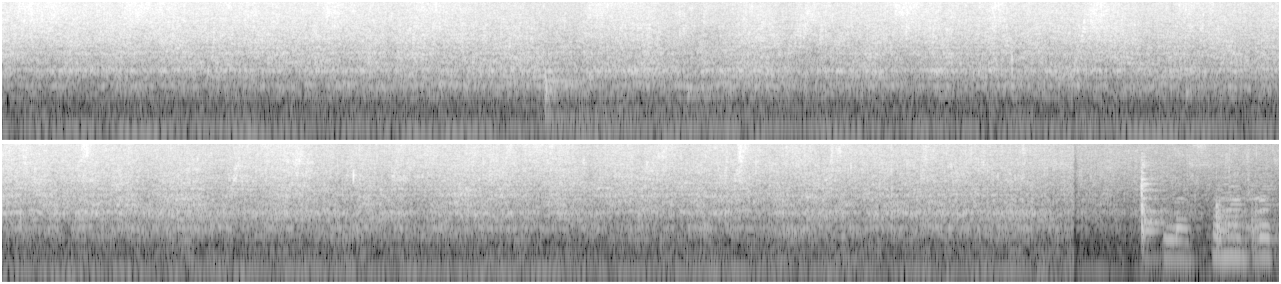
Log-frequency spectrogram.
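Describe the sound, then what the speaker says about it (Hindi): Garlic and ginger sauté in hot oil in a pan, a loud, dense sizzle with scattered crackles and a few stirring clatters near the end, close and steady with no voices. "लहसुन अदरक सौते हो चुका है"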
